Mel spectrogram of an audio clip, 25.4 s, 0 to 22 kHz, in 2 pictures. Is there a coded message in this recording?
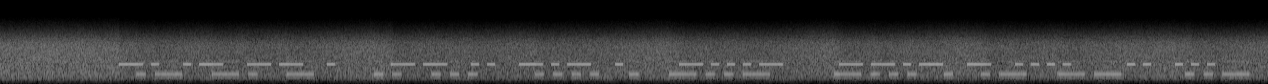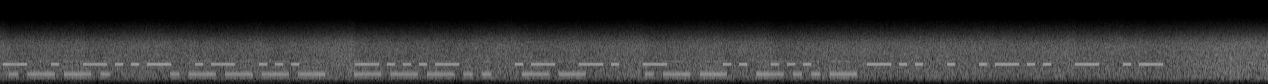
Yes: Morse code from 1.1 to 24.4 s, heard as two keyed tones, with radio static. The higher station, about 15 wpm, 900 Hz: NAME MIKE <BT> QTH IS TEXAS <BT> ANT IS DELTA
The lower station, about 13 wpm, 370 Hz: ANT IS HEX BEAM UP 18M WX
